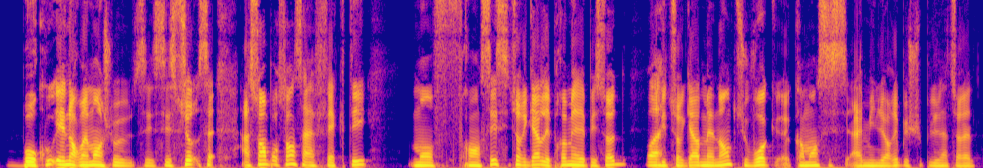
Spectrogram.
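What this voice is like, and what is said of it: Strong unusual French accent. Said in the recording (French): “T'as comme un gros accent quand même qui t'appartient ... un accent, on pourrait pas dire, là, mettons, d'où c'est que ça vient”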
